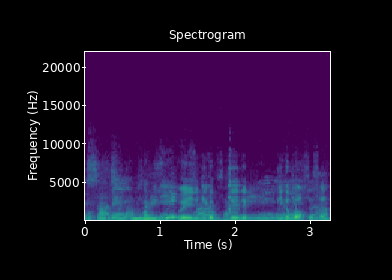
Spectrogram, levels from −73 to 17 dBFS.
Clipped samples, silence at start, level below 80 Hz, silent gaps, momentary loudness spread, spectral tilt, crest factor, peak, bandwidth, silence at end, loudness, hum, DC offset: under 0.1%; 0 s; -52 dBFS; none; 7 LU; -6 dB/octave; 16 dB; -4 dBFS; 10.5 kHz; 0 s; -20 LUFS; none; under 0.1%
